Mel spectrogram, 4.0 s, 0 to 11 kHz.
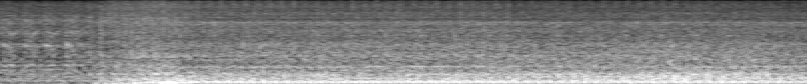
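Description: A 300 hp Valtra tractor in Farming Simulator 25 starts up after a brief quiet moment, then its engine settles into a steady, low, fairly quiet drone.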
